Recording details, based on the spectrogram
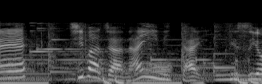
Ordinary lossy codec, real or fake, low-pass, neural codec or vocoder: none; real; 7.2 kHz; none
